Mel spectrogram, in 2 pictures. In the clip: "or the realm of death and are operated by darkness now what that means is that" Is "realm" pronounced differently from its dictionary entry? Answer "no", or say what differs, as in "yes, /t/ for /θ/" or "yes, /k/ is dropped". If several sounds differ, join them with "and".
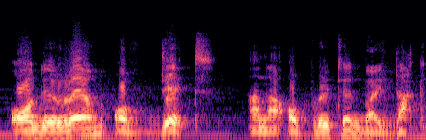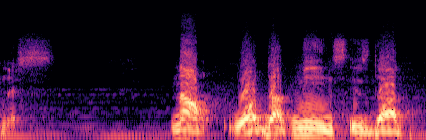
no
